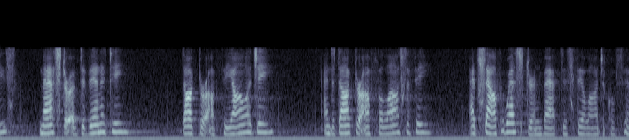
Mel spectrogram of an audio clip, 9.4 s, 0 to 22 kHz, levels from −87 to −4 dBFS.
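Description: Aliasing runs through the whole clip. The sample rate appears to have dropped to about 11 kHz with no anti-alias filter. Everything above the 5.5 kHz fold point reflects back down as false, unrelated tones. These sit fairly high in level. Sibilant and bright sounds turn gritty and metallic.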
